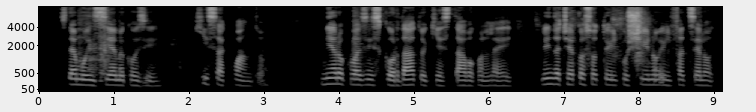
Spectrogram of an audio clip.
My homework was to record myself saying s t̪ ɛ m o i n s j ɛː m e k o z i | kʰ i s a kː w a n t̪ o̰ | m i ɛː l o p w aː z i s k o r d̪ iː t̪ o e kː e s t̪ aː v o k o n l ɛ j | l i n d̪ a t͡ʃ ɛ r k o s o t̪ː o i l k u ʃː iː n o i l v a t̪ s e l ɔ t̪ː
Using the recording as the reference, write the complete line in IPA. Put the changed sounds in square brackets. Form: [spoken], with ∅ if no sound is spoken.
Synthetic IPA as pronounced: s t̪ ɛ m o i n s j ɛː m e k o z i | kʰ i s a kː w a n t̪ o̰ | m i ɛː [ɾ] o [k] w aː z i s k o r d̪ [aː] t̪ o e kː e s t̪ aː v o k o n l ɛ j | l i n d̪ a t͡ʃ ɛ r k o s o t̪ː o i l k u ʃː iː n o i l [f] a t̪ s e l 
